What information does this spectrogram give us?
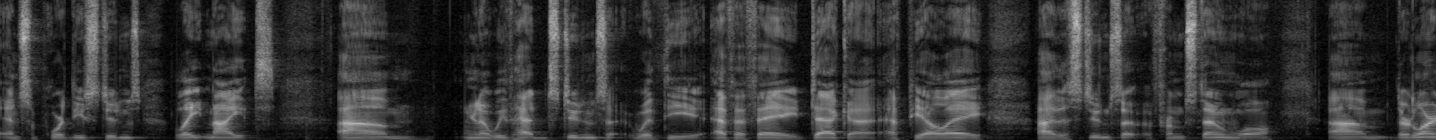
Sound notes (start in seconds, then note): none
